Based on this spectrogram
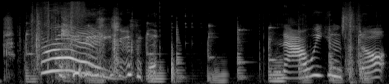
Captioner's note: giggles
